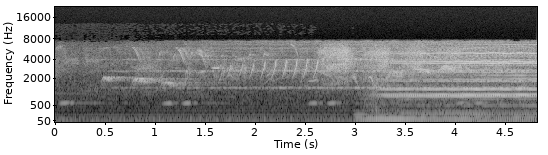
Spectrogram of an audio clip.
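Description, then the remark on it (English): A vervet monkey's eagle alarm call warning of danger from the air, sharp chirping and chattering calls in rapid bursts against a wild outdoor background, then a fuller, steadier sustained tone swells in and grows louder. “A call that means danger from the air.”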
